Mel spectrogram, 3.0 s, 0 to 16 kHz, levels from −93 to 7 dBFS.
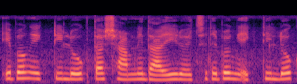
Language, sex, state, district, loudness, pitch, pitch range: Bengali, female, West Bengal, Dakshin Dinajpur, -18 LUFS, 240 Hz, 230-250 Hz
